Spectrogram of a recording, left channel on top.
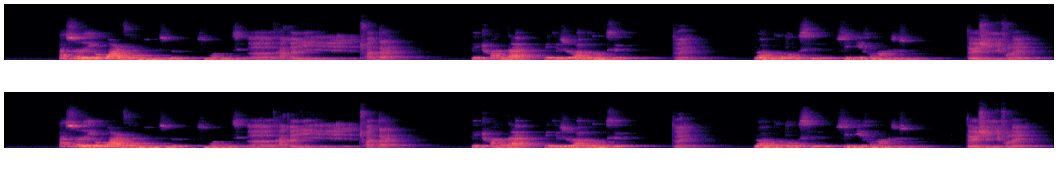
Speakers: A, in the centre; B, on the right.
A: 它是一个挂件吗？还是什么东西？
B: 呃，它可以穿戴，
A: 可以穿戴，并且是软的东西。
B: 对
A: 软的东西是衣服吗？还是什么？
B: 对，是衣服类的。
